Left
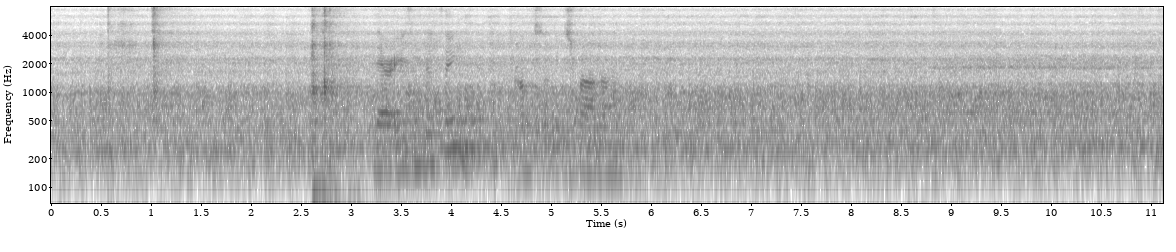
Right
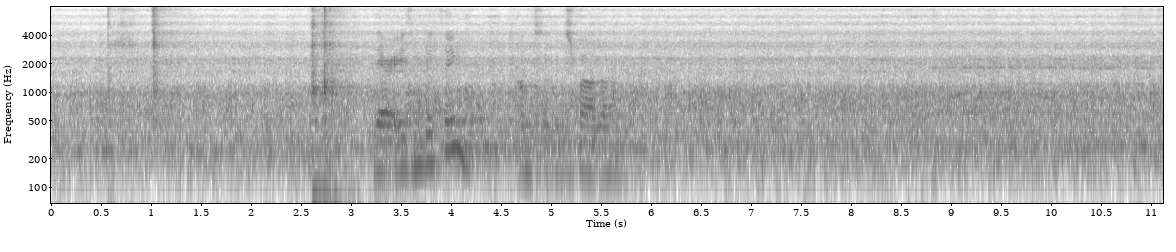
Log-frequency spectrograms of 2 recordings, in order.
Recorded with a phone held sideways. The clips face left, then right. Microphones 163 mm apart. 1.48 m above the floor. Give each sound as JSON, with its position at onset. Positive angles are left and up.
{"t": 0.6, "sound": "a door slam", "side_deg": 5, "distance_m": 1.2}
{"t": 3.2, "sound": "a woman speaking", "side_deg": -20, "distance_m": 1.4}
